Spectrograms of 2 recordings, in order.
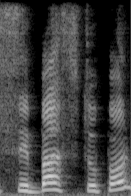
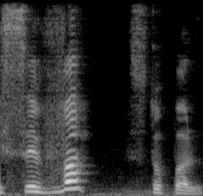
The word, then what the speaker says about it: Sevastopol: il est c'est alors tout le monde il sébastopol mais ça s'écrit sevastopol d'accord franchement il déchire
